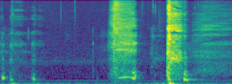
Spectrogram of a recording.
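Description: Two harsh, fairly loud coughs from a person, the second burst sharper and stronger, separated by a short quiet gap, with a few faint small sounds before them.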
